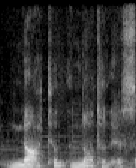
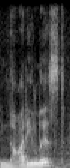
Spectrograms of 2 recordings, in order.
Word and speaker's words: Nautilus: some scheduling for Aviator Nautilus I don't think you're supposed to say naughty list but it really does almost make me feel like it should be pronounced naughty list but I'm sure that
